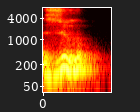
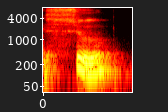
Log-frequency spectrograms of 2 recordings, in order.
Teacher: when we're saying zoo, the vocal cords are vibrating. Whereas when we say su, the vocal cords are not vibrating.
